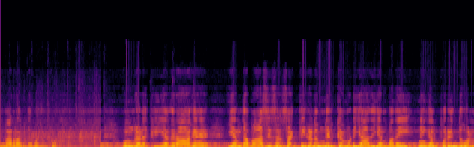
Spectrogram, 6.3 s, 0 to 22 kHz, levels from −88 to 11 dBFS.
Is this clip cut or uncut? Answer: cut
